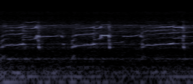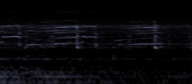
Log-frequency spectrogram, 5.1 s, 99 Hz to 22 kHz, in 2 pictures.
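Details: Two large young white-tailed eagles, long fledged, scream for food at their home nest as the female lands with modest prey, on 11 August 2014. They give thin, rising whistled squeals, several a second, amid wing-flapping and low wind rumble.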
